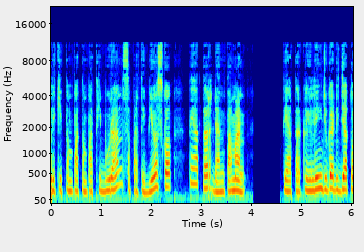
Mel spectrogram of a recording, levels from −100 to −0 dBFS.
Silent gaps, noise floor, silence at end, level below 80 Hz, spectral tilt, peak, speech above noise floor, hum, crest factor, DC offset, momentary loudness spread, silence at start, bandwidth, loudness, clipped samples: 4.04-4.57 s; under -90 dBFS; 0 s; -58 dBFS; -6.5 dB/octave; -8 dBFS; over 65 dB; none; 18 dB; under 0.1%; 9 LU; 0 s; 11.5 kHz; -26 LUFS; under 0.1%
